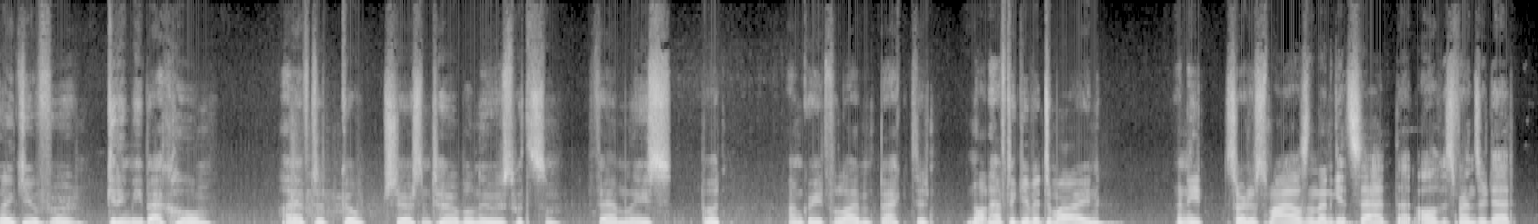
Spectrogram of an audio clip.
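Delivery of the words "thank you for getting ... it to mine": put-on thankful, grateful elderly old man voice. Voicing the old man as the players let him go home: grateful old man voice. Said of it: "is very grateful. He says".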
